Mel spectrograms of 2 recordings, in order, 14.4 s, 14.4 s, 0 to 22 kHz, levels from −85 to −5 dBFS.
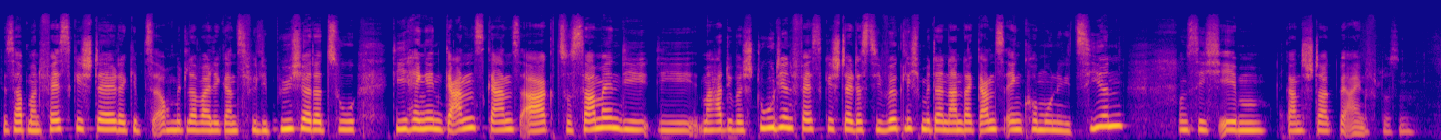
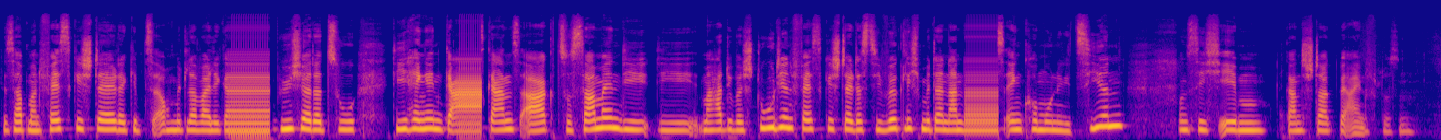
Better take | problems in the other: first | audio freezing; at 2.5 s, at 4.5 s and at 9.5 s

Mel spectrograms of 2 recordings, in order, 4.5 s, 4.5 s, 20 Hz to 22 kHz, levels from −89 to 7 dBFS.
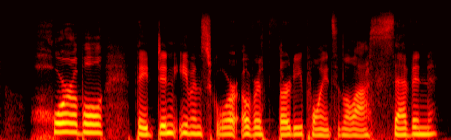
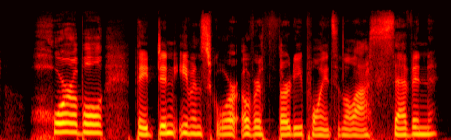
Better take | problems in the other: second | muffled; slightly; fading above 2 kHz

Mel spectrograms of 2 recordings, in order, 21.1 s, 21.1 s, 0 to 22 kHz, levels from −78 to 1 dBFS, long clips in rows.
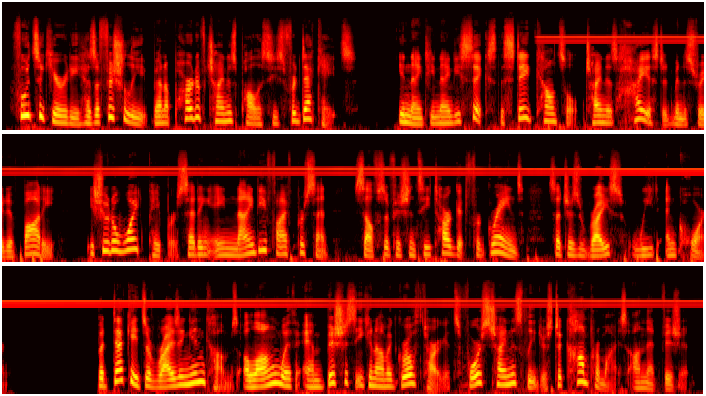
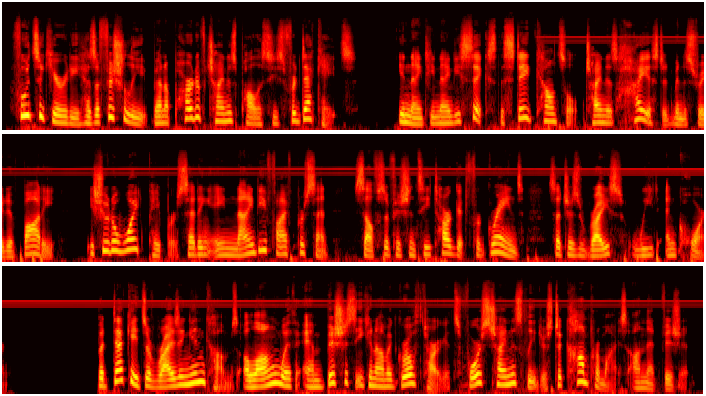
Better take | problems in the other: second | high-pitched whine; loud; from 5.5 s on; 8 kHz, 8 dB below the speech; faint in the second

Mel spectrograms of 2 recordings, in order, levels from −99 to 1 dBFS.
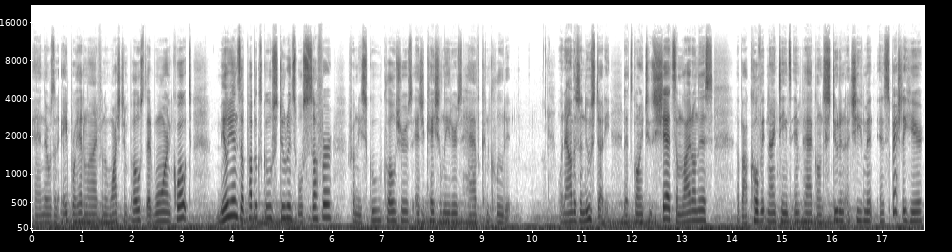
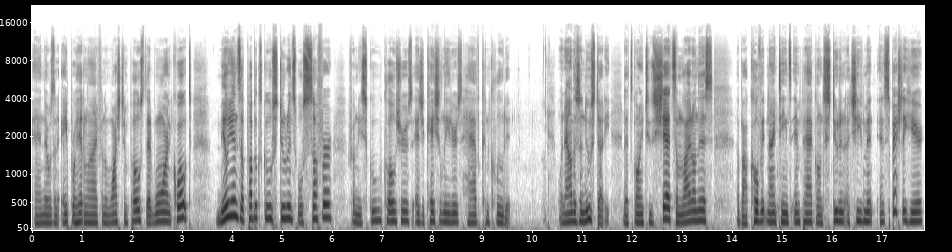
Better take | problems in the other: second | low rumble; noticeable; throughout; 15 dB below the speech

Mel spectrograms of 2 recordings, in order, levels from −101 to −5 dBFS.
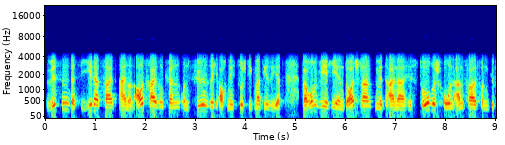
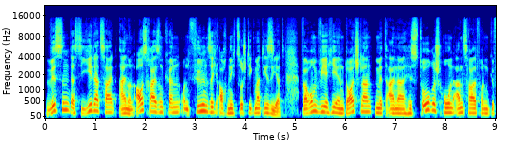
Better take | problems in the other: second | phone-call audio; poor line; nothing above 3.5 kHz

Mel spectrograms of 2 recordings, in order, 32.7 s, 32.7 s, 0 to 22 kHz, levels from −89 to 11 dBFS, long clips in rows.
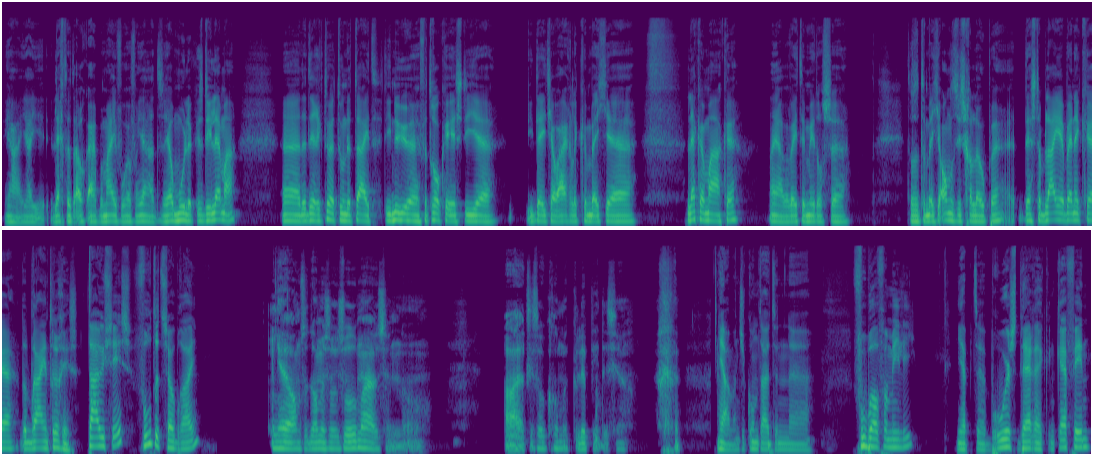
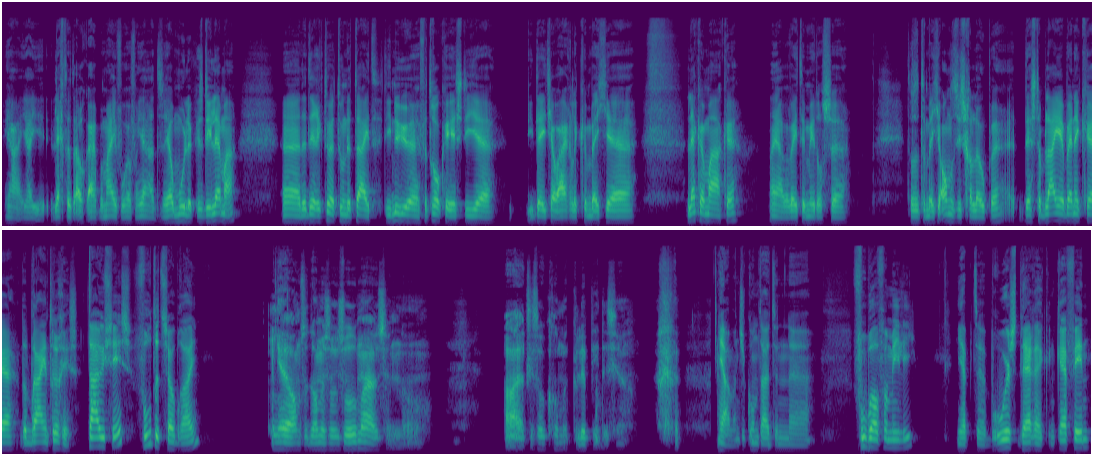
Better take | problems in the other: first | thin; very; fading below 300 Hz

